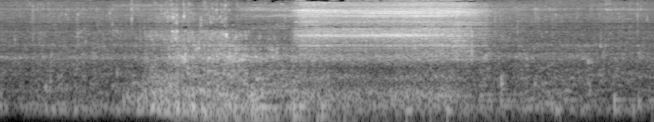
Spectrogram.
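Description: A scuba diver's breathing through a regulator, heard underwater: a rush of exhaled bubbles starting about a second and a half in, then a steady hiss of inhaled air that stops just before the end.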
